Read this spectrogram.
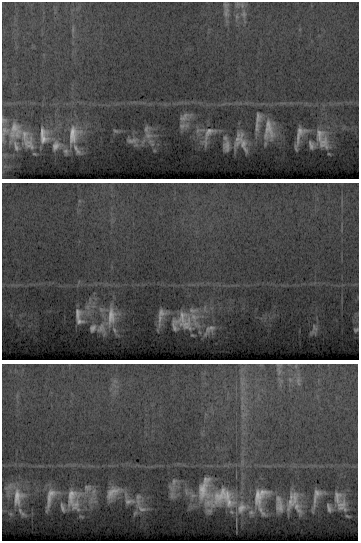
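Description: A small bird chirps and twitters in quick bursts close by.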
